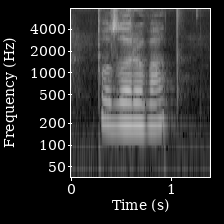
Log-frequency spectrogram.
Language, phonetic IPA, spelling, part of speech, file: Czech, [ˈpozorovat], pozorovat, verb, Cs-pozorovat.ogg
- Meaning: 1. to observe, to watch 2. to watch out (for)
